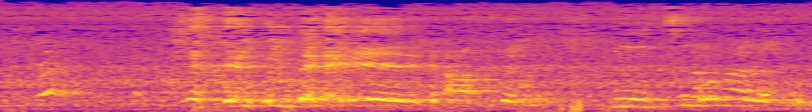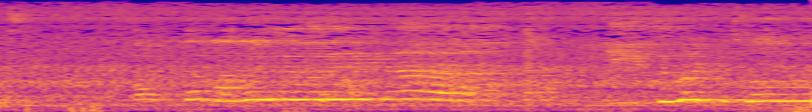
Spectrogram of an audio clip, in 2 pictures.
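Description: A metal pot clanks as it is scrubbed.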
